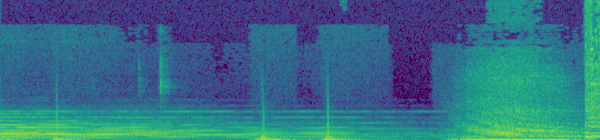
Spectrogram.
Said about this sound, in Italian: E lo sentiamo. Battito dopo battito.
